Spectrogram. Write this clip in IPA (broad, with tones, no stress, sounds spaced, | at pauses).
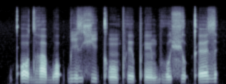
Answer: kʼ ɔ˥˩ dʱ a˨˩ b ɔ˨˩ ʔ ɓ i˧˥ z ç i˥˩ kʼ õ˨˩ pʰ ɪ˥˩ pʼ ẽ˨˩ bʱ ʊ˧˥ ɕ ʊ˧˥ ʔ kʼ ɛ˧˥ z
